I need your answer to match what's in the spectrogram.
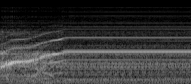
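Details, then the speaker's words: Sensored Astro 3220 BLDC motor in delta with about 20-22 degrees electronic timing advance at maximum RPM: clean whine climbs quickly and holds one steady smooth tone, drawing about 4 A versus about 7 A uncorrected; normal running. "And we can immediately hear the motor runs a lot smoother there."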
